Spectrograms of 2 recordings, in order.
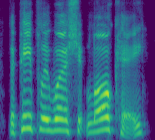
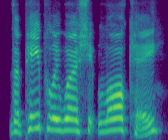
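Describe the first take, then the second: No difference in how they are said.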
